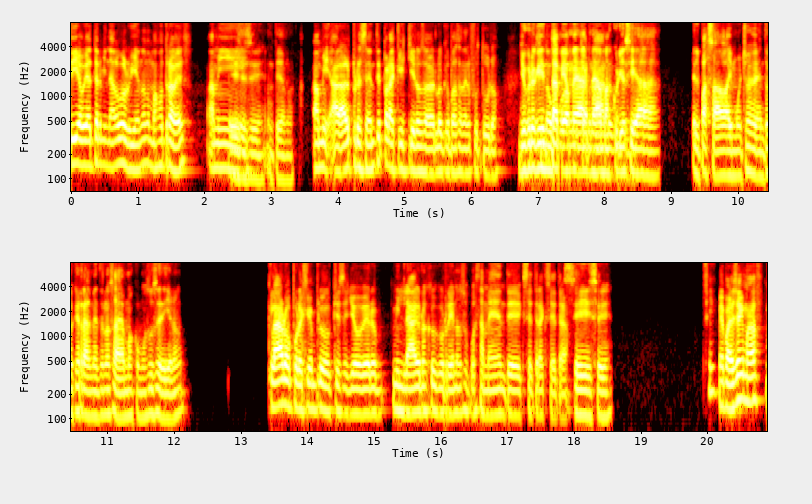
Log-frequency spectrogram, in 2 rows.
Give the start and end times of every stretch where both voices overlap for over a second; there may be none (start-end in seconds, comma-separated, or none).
7.0-8.5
